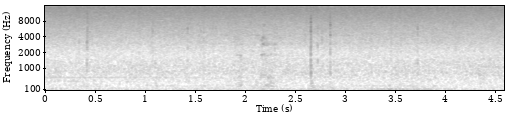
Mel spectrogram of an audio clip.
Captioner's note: rain taps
